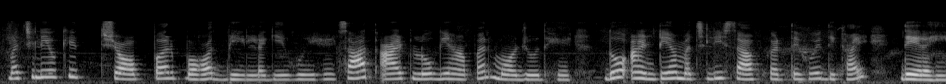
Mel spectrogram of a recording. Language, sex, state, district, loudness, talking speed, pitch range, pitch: Hindi, female, Uttar Pradesh, Hamirpur, -23 LUFS, 165 wpm, 230-275 Hz, 245 Hz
